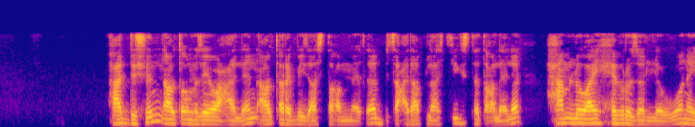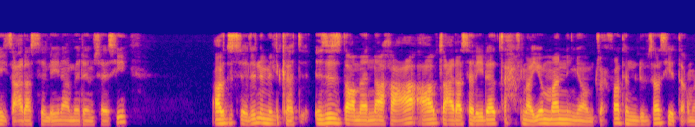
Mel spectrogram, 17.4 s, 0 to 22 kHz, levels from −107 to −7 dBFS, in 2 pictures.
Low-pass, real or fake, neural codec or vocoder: 7.2 kHz; fake; vocoder, 44.1 kHz, 80 mel bands, Vocos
